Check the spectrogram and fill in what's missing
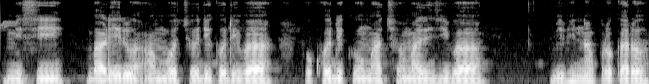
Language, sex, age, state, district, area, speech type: Odia, male, 18-30, Odisha, Subarnapur, urban, spontaneous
